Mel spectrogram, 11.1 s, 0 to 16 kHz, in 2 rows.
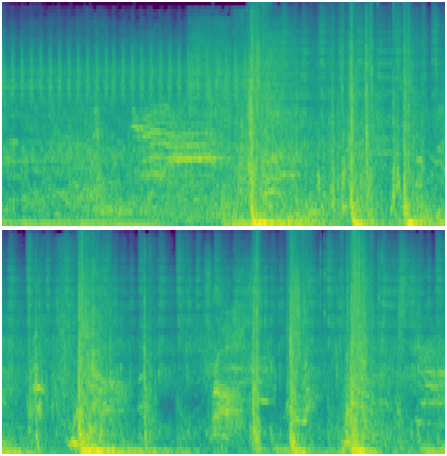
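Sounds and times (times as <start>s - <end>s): punch and kick impacts: 6.4s - 7.0s.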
